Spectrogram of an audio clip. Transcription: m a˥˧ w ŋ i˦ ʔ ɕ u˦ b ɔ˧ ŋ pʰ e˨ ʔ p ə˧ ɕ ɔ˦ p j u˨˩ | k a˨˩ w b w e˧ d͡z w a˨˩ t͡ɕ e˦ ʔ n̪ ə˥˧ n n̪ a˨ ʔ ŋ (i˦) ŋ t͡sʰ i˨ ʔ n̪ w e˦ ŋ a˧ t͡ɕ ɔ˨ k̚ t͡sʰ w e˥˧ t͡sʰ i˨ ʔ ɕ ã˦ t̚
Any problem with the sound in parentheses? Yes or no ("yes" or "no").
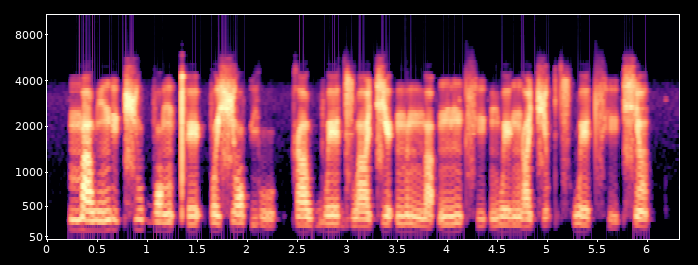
yes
